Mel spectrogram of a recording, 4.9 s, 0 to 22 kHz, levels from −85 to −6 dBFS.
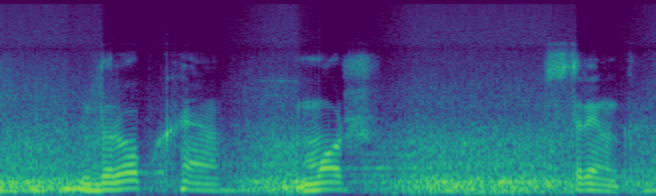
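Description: Gain pumping runs through the whole of this speech clip, with the level swinging by something like 20 dB. Loud and quiet passages sit unnaturally close together, giving a squashed quality. The likely cause is input gain set far too high, with a fast limiter or compressor clamping down on each peak. The room noise sits about 43 dB below the speech.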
